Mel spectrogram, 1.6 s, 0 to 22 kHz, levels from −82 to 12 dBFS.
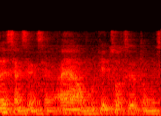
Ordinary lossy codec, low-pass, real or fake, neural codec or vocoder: none; 7.2 kHz; fake; vocoder, 24 kHz, 100 mel bands, Vocos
